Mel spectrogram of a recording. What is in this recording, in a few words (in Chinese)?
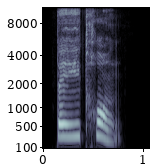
"悲痛", Chinese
